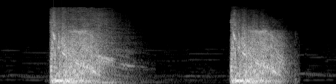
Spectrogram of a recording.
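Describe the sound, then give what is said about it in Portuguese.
Two loud gunshots ring out a couple of seconds apart, each hitting sharply and then fading with a long, ragged tail. No voices, just the two blasts on their own. “Vocês escutam os tiros, né?”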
